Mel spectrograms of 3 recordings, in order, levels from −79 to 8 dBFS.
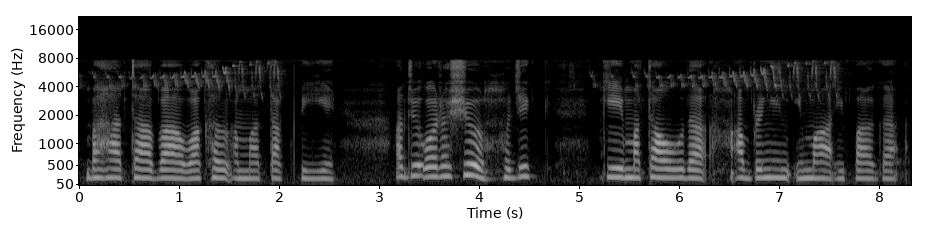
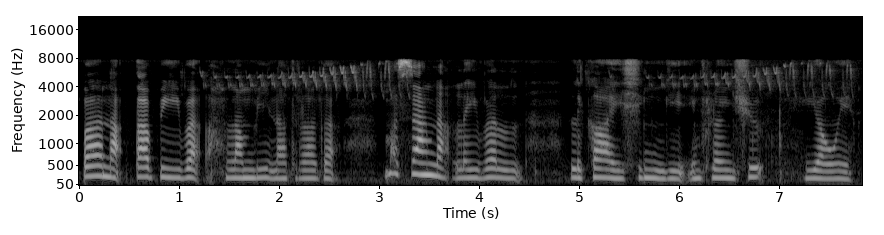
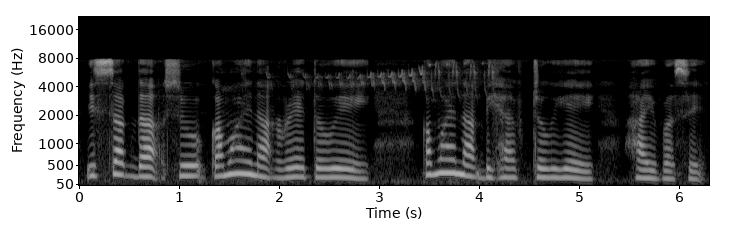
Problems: none marked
